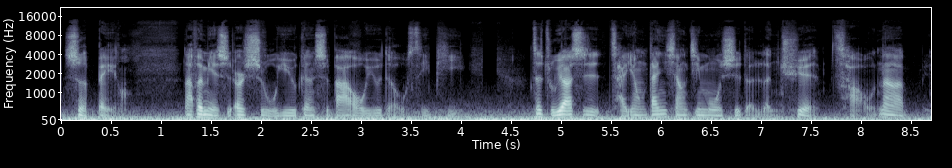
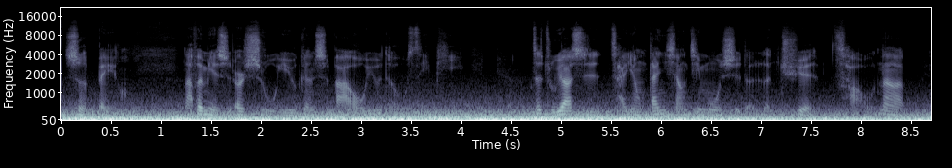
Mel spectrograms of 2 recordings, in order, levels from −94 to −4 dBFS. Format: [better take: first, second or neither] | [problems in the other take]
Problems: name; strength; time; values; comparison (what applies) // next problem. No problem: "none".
first | low rumble; loud; throughout; 1 dB below the speech; faint in the first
